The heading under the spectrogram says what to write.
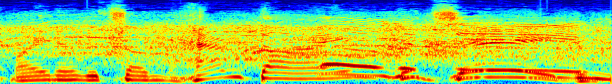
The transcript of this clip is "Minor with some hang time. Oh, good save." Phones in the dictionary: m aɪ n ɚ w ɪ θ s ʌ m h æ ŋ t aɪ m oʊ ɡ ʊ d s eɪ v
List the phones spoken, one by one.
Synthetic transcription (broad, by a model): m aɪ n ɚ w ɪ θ s ʌ m h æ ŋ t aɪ oʊ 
